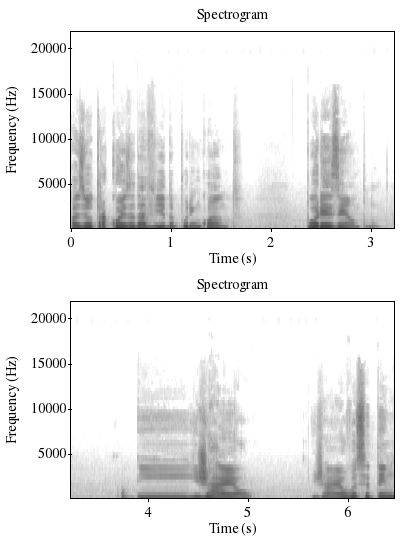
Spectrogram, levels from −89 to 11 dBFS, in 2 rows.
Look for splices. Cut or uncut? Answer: uncut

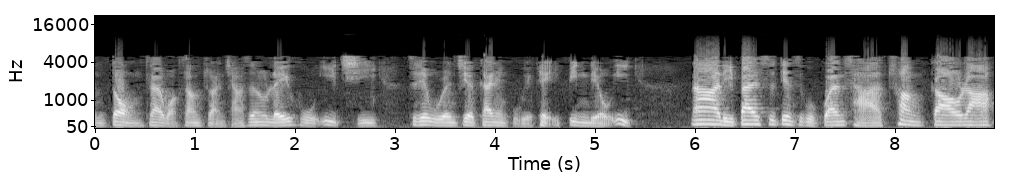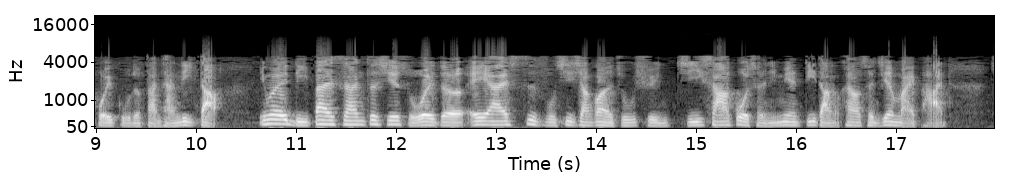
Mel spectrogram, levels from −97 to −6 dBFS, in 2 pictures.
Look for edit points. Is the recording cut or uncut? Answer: uncut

